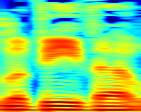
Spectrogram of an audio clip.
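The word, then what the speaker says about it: Levieva: And I think they're saying it's pronounced Laviva, which is fantastic.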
